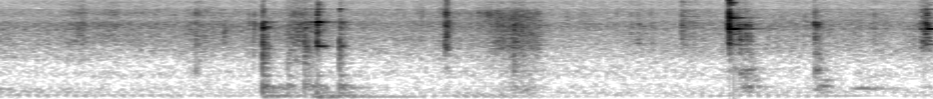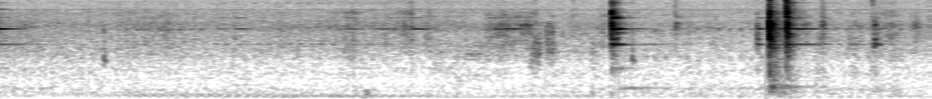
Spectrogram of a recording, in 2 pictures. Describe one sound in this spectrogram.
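Metal parts clink and knock sharply.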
